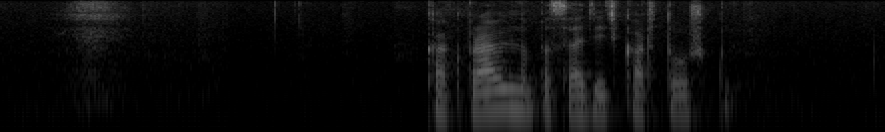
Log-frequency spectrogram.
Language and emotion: Russian, neutral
